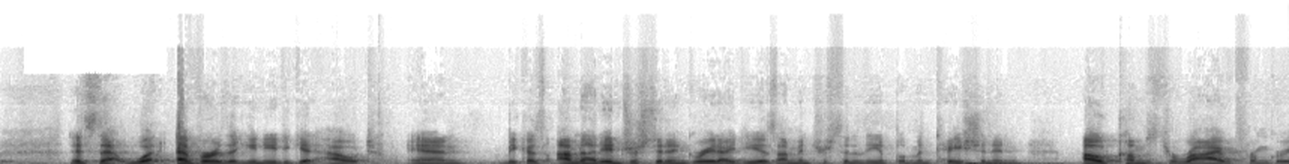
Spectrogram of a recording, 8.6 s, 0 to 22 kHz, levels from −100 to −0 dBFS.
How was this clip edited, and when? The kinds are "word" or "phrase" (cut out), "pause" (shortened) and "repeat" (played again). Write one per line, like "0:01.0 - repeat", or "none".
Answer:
none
